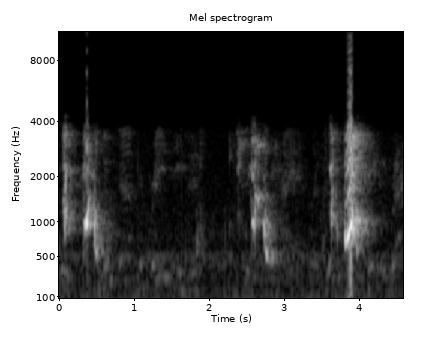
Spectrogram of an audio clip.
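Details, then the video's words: French Bulldog, a male, making funny noises while trying to bark: three short, strained, yowling sounds that drop in pitch, with a quieter grumble between them and a faint steady hum behind. "French Bulldog makes funny noises"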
